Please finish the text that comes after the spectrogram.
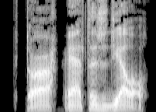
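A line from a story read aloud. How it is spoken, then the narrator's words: Menacing question. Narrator (Russian): грозно спросил он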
